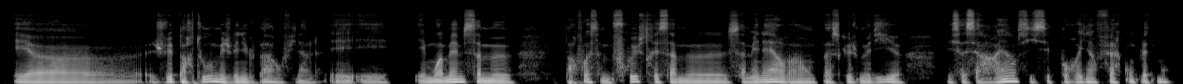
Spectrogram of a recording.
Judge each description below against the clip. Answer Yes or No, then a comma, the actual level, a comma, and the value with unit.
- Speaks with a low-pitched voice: Yes, very low, 95 Hz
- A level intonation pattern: Yes, narrow, 1.8 semitones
